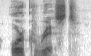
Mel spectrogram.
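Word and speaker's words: Orcrist: and we're gonna get or crist I think I'm saying it right because it's fist or Crist okay / that's right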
